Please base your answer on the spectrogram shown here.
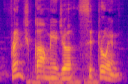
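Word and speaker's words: Citroën: french car major citroen or as the french pronounce it situan will be unveiling a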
